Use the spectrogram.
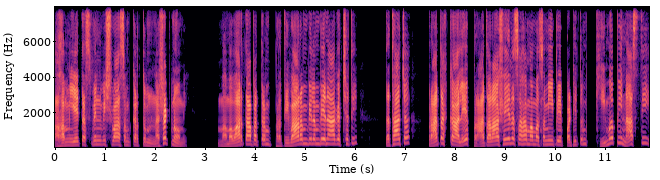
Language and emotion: Sanskrit, angry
